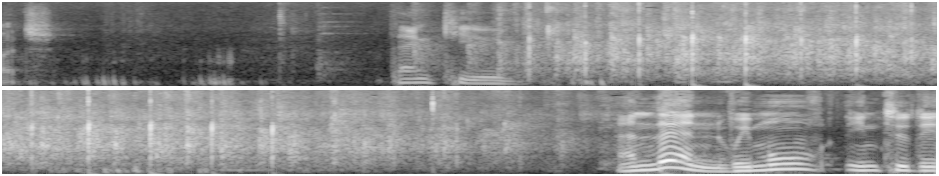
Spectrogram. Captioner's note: applause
